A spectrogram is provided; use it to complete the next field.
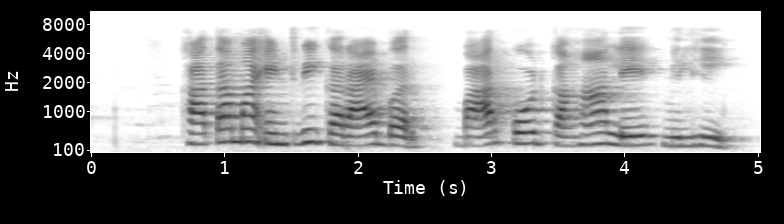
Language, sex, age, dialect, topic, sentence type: Chhattisgarhi, female, 18-24, Western/Budati/Khatahi, banking, question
